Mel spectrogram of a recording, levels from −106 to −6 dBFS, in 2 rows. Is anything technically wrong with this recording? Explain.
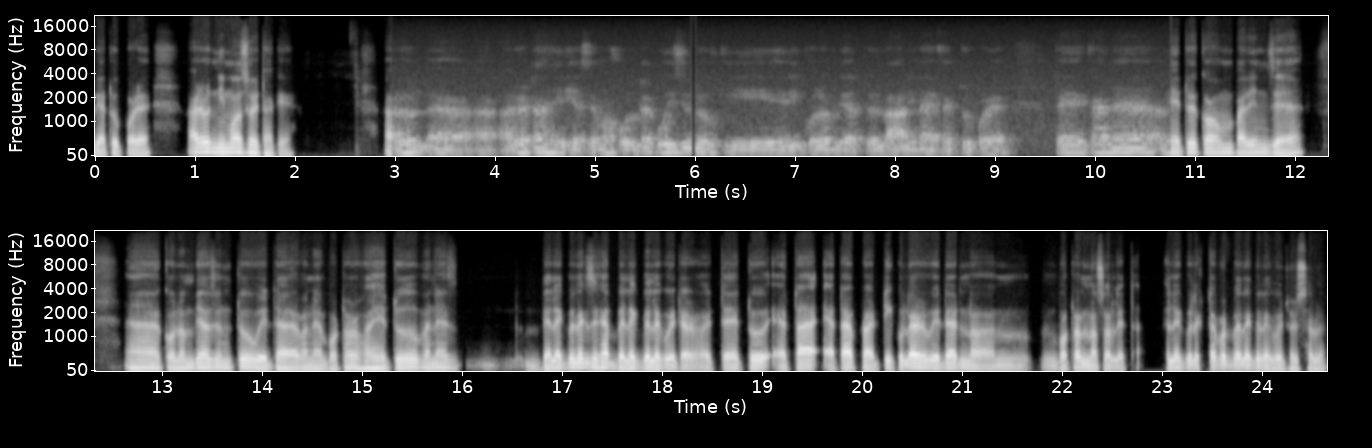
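Yes. From 2.97 s to 10.77 s, beginning just before "एतु कोम्परिन् जे", the speech turns roomy and hollow, thinner in the bass, about 10 dB quieter, with room noise only around 25 dB below it. This is likely a switch to a distant microphone, standing in for the close one, before the sound jumps back.

Brief silences cut into the speech at 5.97 s (39 ms) and 16.01 s (32 ms), ten seconds apart, with smeared edges. These are gaps at joins of encoded pieces: each separately encoded piece kept its start-up delay and end padding.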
